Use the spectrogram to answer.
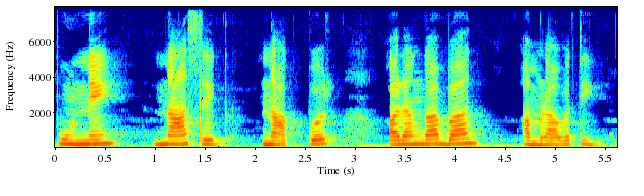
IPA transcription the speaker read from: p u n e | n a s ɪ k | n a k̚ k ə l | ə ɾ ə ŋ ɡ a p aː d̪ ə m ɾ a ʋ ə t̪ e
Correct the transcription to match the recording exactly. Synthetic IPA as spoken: p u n e | n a s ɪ k | n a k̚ p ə ɾ | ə ɾ ə ŋ ɡ a b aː d̪ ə m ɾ a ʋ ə t̪ i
